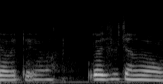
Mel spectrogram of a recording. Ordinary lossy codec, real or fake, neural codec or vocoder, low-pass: none; fake; codec, 24 kHz, 1 kbps, SNAC; 9.9 kHz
